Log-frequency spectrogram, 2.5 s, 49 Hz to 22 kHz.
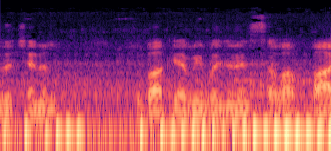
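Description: Motorcycle engine idling with a fast, even low beat, most likely the rider's Yamaha FZ25 single-cylinder.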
